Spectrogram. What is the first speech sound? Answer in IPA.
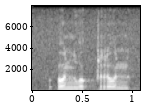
ʔ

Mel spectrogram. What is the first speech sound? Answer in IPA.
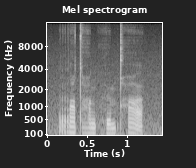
r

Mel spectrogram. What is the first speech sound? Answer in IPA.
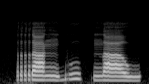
r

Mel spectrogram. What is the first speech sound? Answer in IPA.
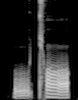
ṵ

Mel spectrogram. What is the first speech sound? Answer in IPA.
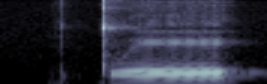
tʷ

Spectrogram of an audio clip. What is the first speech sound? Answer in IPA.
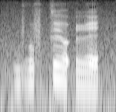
bʱ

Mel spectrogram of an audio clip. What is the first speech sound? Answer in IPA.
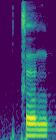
c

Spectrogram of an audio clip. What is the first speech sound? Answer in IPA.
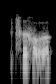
t͡sʰ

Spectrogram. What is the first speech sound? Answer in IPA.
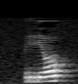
rʲ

